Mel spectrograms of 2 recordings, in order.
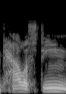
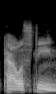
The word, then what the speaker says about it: Palestine: And then Saturday, I'm going to be in Palestine, Texas. Not Palestine, Texas, mind you. It's Palestine. We pronounce it that way.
